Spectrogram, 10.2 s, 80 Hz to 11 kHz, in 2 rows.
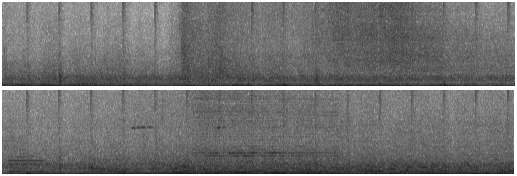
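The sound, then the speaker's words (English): A van driving at night along rain-slick city streets after leaving a police precinct garage, with a steady low rumble and wet road hiss throughout, broken by scattered faint ticks. “A van drives into the night from the 21st Precinct garage and along the rain-slick streets.”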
